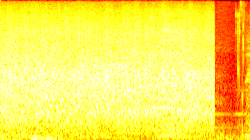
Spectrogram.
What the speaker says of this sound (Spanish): un aplauso bien merecido.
